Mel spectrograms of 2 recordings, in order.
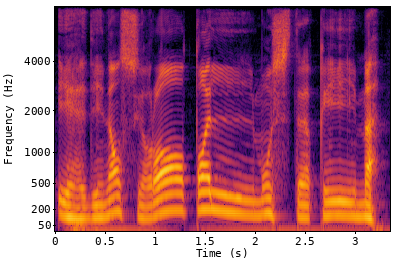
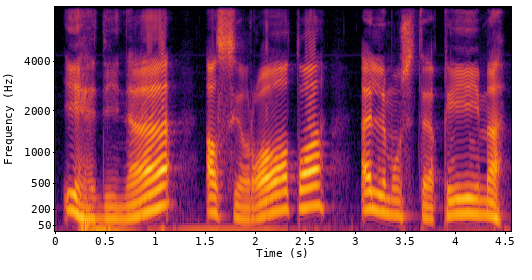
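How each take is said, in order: First: The words run together, linked without breaks. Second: Each word is said separately, one by one. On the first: "en faisant la liaison" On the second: "ça nous donne mot par mot"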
